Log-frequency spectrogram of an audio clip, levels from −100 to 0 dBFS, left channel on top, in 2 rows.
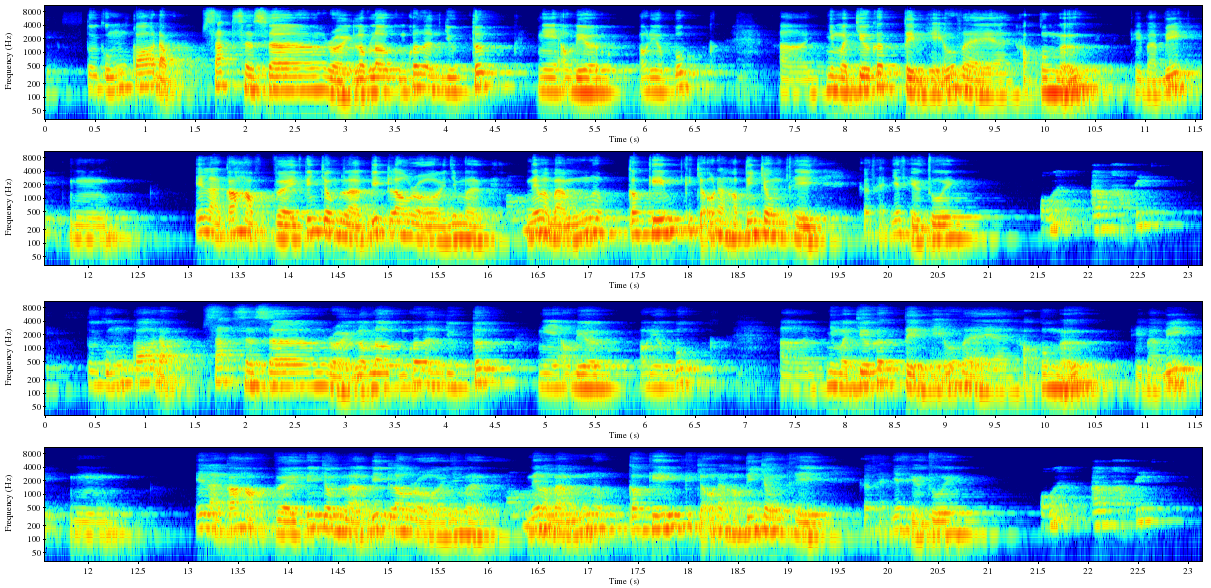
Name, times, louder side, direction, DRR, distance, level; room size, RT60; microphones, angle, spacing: voice 1, 0.4-1.3 1.6-4.5 4.9-5.7 5.9-6.5 6.9-7.1 7.3-10.4 10.9-11.4 11.8-12.3 13.1-16.0 16.4-19.3 19.8-20.7, left 3 dB, 80° left, 9 dB, 0.6 m, -26 dB
voice 2, 16.2-16.7 21.5-22.6, left 1 dB, 30° left, -5 dB, 1.0 m, -36 dB
5.3 x 3.7 x 5.2 m, 1.1 s
head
